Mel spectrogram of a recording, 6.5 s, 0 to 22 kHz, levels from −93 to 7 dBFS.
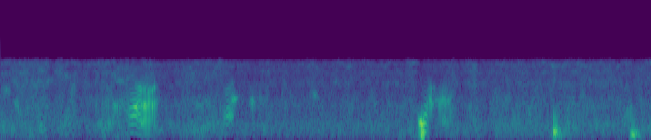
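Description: Speech that sounds robotic and buzzy from start to finish, with a synthetic quality and nothing above about 3.8 kHz, leaving a narrow radio-style band of roughly 150 Hz to 3.7 kHz. This is heavy Codec 2 vocoder damage, consistent with its top 3.2 kbit/s mode. Only pitch, voicing, energy and a coarse spectral envelope survive, and the decoder rebuilds the speech from sine waves, so the original waveform and its natural texture are gone.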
